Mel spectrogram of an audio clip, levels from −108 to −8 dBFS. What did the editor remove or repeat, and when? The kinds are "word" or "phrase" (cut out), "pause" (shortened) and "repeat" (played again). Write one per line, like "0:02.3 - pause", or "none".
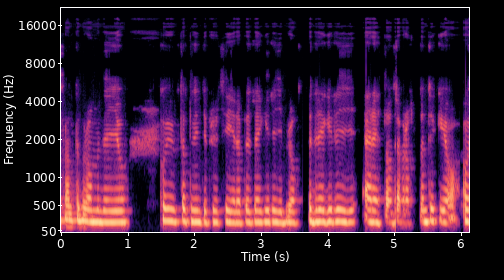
0:01.5 - phrase
0:01.9 - word
0:04.5 - pause
0:05.0 - word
